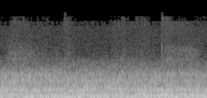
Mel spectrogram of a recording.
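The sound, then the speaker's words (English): A steady low rumble of a far-off airplane passing overhead, continuous and fairly faint, with no voices; a couple of brief high chirps flicker above the drone. “There's a plane going overhead annoyingly. Very distant actually.”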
